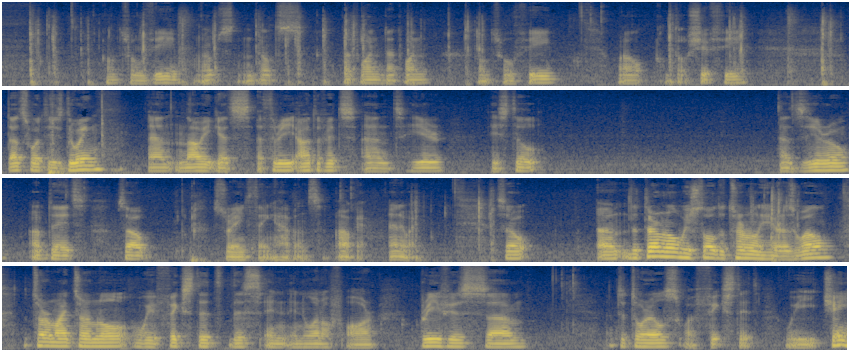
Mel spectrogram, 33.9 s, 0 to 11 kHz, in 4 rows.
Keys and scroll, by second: 0.2 shift+super+Return, 7.3 ctrl+shift+v, 8.2 Return, 21.8 shift+super+q, 24.6 super+Return.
